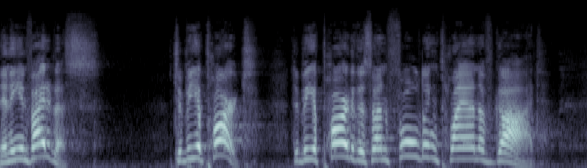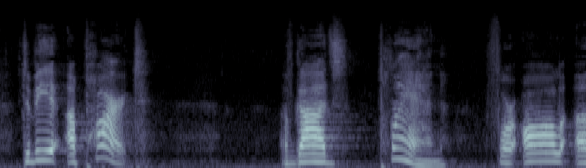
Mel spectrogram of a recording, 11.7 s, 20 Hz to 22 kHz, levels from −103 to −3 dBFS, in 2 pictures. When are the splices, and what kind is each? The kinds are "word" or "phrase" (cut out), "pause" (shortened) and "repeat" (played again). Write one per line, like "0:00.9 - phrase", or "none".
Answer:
none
